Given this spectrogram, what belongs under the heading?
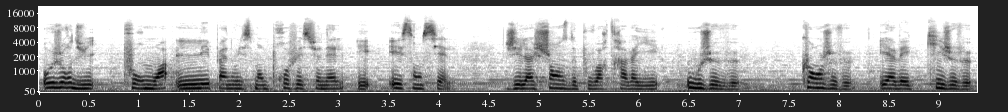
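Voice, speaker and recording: A woman's voice: fairly low pitch, fairly even intonation, moderate pace. Woman in her thirties over music. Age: 30s. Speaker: entrepreneur giving a testimonial. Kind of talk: promotional testimonial.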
